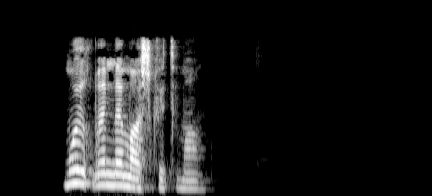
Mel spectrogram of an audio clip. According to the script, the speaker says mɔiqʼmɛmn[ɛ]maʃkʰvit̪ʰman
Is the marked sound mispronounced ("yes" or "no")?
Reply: no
